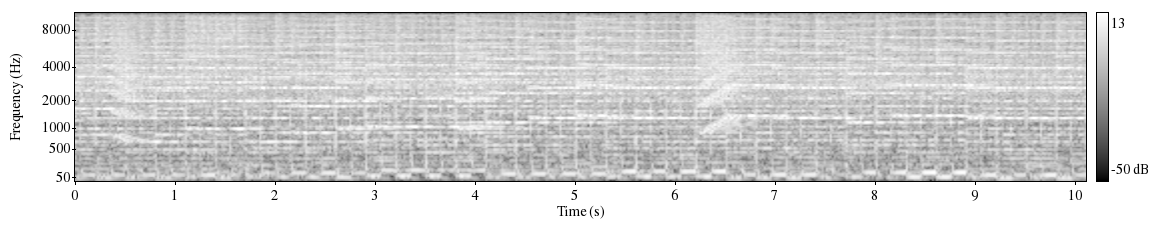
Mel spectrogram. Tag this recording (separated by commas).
Music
